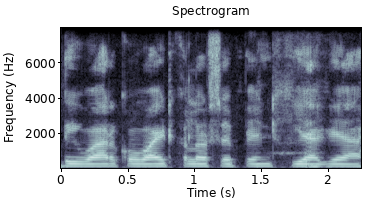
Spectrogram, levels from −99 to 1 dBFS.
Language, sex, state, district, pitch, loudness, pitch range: Hindi, male, Jharkhand, Palamu, 125 Hz, -17 LUFS, 120-125 Hz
